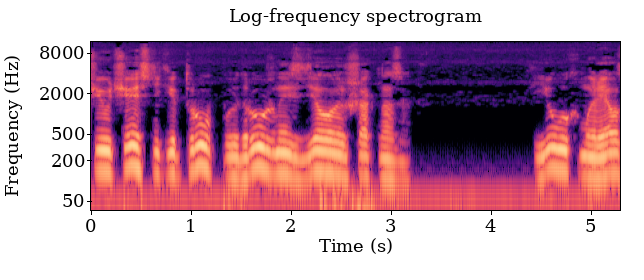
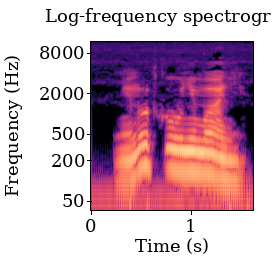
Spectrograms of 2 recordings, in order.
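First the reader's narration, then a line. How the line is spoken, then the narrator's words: Weary. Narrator (Russian): устало выговорил Том Джон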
